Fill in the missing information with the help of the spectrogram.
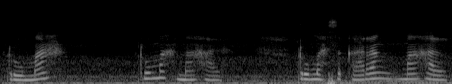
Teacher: kalimat berita atau deklaratif ditandai dengan pola datar turun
